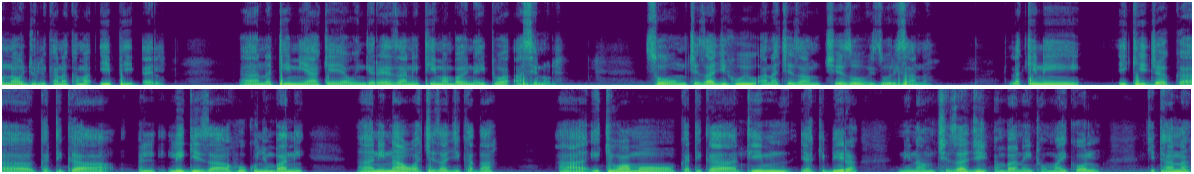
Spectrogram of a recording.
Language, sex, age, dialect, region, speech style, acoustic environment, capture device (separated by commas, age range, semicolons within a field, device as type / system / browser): Swahili, male, 25-34, Kenya - Nairobi Sheng-influenced, Kenya, excited; nervous; happy, silence, mobile / Linux / Chrome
